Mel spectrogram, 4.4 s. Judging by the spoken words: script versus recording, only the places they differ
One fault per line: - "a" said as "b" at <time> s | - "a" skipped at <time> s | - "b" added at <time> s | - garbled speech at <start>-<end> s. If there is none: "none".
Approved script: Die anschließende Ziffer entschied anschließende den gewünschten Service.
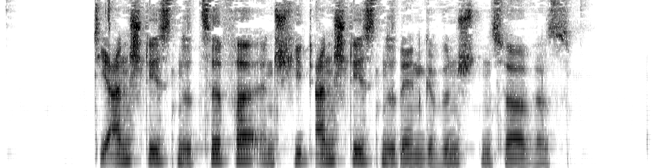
none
